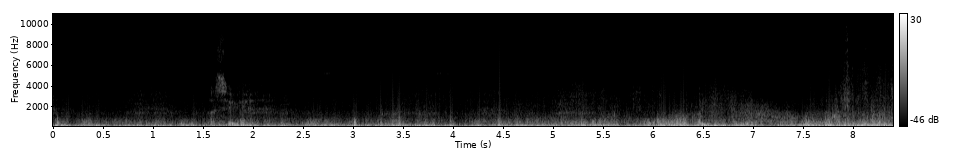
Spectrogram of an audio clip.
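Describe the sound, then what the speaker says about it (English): Gusty wind roars and buffets across the microphone during a landing, a loud, rough, fluctuating rumble throughout, with someone speaking briefly over it. "I'll take that in this gusty wind."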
